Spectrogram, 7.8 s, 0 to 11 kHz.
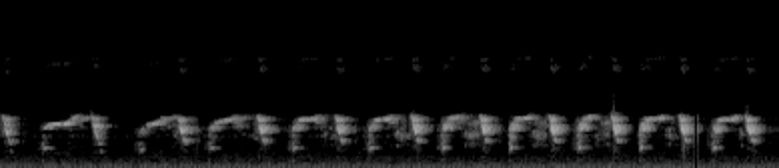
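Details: Juvenile bald eagle at a nest cam on Fraser Point, Santa Cruz Island, 8 August 2022, squeeing at adults for food; high, slurred squealing notes rising then falling, repeated steadily about every half second, with low hum beneath.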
